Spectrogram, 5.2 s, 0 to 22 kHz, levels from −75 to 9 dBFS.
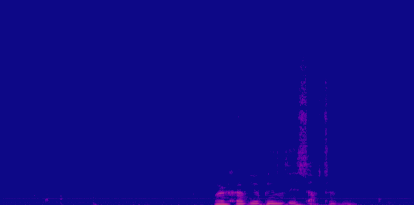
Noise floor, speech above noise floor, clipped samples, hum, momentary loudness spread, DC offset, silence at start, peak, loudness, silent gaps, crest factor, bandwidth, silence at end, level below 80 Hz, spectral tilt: -72 dBFS; 25 dB; under 0.1%; none; 17 LU; under 0.1%; 0.55 s; -32 dBFS; -47 LUFS; none; 18 dB; 16.5 kHz; 0.25 s; -74 dBFS; -6 dB/octave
